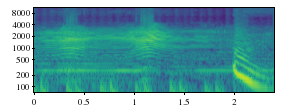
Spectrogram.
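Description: Eerie live stage music: a wavering keyboard tone that bends up and down in pitch over a pulsing bass beat. It ends in a steep falling pitch glide.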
